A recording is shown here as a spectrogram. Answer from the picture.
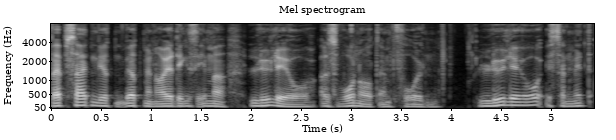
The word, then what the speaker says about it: Luleå: Luleå, Luleå, mit Betonung auf das Ü.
